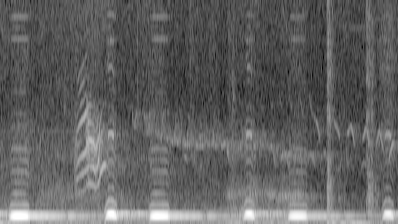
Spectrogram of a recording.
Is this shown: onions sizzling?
no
